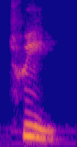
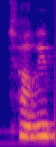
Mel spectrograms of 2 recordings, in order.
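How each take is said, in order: First: The chh glides straight into the vowel. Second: A full vowel separates the chh and v sounds. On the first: The speaker calls it right. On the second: The speaker calls it wrong.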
